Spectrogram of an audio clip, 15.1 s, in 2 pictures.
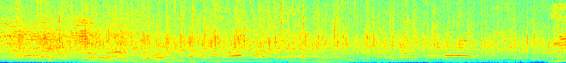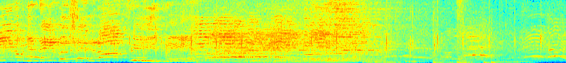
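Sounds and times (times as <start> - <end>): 
audience clapping hands: 0.0 - 15.0
scattered voices and shouts: 0.0 - 15.0.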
